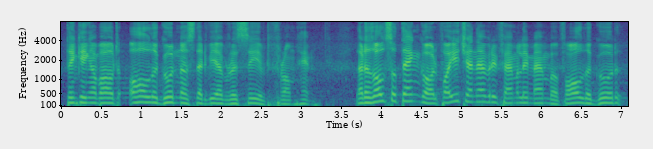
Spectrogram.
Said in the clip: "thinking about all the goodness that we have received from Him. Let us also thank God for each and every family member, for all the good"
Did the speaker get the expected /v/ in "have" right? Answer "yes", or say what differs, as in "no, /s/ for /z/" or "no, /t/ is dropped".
yes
